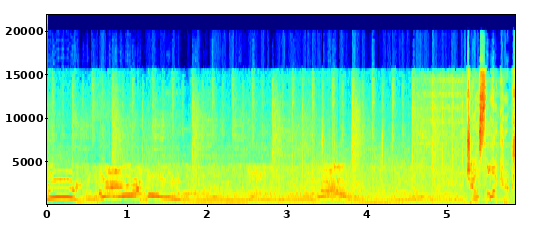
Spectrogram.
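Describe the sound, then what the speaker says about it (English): A supercharged 250 horsepower Chevrolet V8 drives a military HoverWing hovercraft, its loud engine roar rising and falling in pitch with revving swoops while voices call out over it. "as the 250 horsepower Chevrolet V8 engine powered up"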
